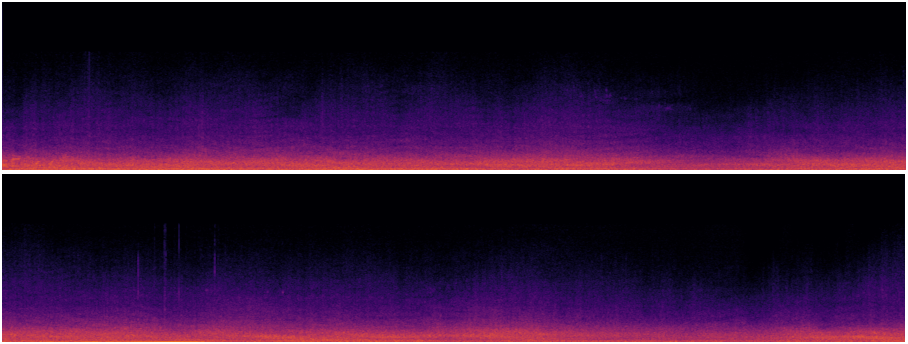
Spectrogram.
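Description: A jet airliner takes off at LAX, a loud, sustained broadband roar that holds steady for nearly half a minute and dips briefly midway.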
